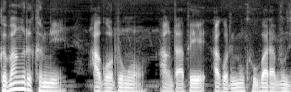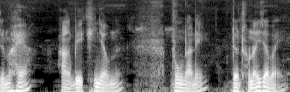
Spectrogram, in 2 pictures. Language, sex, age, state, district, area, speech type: Bodo, male, 45-60, Assam, Baksa, rural, spontaneous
